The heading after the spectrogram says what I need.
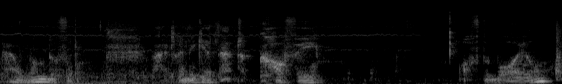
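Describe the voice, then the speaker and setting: Genial male paleontologist, acted by a man, low-pitched, hushed ASMR roleplay delivery, hesitant and gentle, faint noise behind. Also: lively intonation. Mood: gently delighted. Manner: unhurried, hesitant, gently delighted. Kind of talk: ASMR roleplay, soft-spoken and often whispered.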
